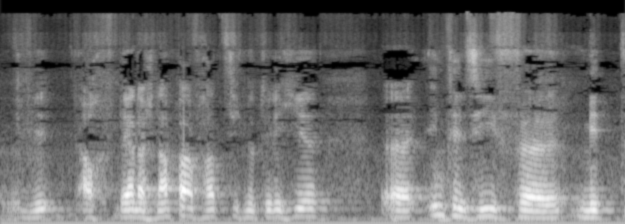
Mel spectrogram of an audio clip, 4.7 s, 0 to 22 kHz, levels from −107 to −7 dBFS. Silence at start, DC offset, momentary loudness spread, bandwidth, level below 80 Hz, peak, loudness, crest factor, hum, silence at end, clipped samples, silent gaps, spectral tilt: 0 s; 1%; 11 LU; 17.5 kHz; -46 dBFS; 0 dBFS; -19 LUFS; 18 dB; none; 0 s; under 0.1%; none; -5.5 dB/octave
